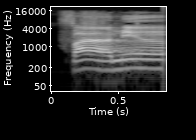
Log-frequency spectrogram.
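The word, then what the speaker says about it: فمنكم: Nah, di situ ada ikhfa juga pada kalimat faminkum. Nah, itu kayak seolah-olah suara eng di pada kata faminkum. Nah, itu baru dengung dan dibacanya samar karena hukum bacaannya adalah ikhfa.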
